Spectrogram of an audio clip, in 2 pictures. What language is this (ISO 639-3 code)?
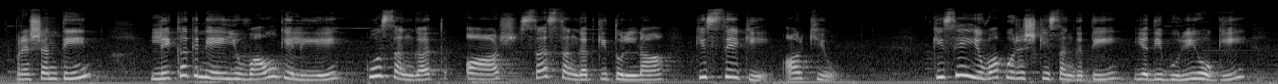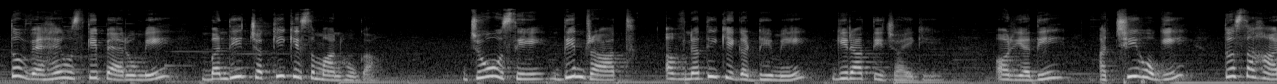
hin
